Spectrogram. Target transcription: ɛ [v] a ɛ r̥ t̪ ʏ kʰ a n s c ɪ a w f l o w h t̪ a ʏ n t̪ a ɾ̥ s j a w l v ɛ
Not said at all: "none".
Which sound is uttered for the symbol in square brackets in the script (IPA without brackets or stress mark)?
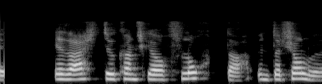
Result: ð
